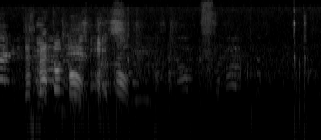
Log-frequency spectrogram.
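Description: Faint voices talking for the first couple of seconds, then near quiet with a few small clicks near the end.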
